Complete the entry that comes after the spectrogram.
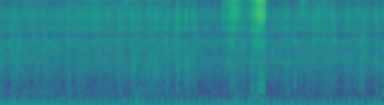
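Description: Rain pattering on an umbrella, with wind buffeting the microphone as a low rumble. A brief rustle of handling about three seconds in.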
